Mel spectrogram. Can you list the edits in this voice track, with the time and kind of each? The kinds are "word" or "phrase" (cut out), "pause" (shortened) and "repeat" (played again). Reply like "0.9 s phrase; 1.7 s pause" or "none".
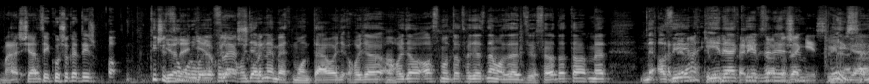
none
